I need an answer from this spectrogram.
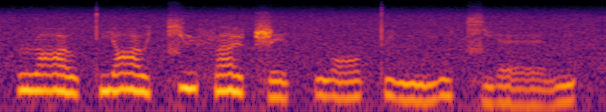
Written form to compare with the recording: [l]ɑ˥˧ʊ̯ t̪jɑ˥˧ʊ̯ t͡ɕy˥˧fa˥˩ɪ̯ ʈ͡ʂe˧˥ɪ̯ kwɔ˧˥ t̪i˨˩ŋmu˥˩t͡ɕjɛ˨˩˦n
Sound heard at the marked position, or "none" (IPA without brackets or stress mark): ɻ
